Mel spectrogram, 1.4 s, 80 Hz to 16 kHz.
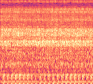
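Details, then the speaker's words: Yamaha Moto-4 Champ ATV first started on a jump pack, fitted with an SDG 110cc pit bike intake manifold and a Honda clone carb: steady even single-cylinder putter at about fourteen beats a second with no misses or knocks; runs pretty good. "runs pretty good sounds pretty good not bad eh"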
